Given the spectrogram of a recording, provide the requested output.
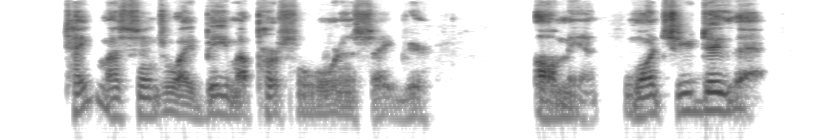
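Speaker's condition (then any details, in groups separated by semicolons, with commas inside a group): Vocal cord surgery; including laser treatment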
